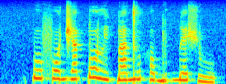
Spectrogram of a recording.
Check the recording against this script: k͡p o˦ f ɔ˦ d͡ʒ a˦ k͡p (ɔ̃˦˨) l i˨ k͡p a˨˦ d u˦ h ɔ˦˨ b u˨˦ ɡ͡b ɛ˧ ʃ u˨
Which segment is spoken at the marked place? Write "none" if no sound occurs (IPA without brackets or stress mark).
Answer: ɔ˦˨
